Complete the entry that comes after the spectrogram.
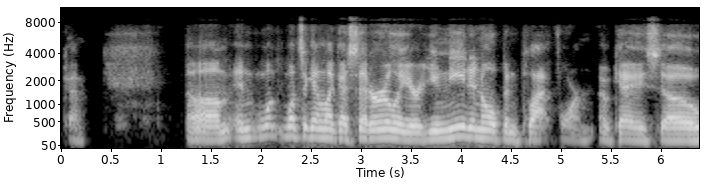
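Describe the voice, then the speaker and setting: A man with an American accent and a normal speaking voice talks at a fairly slow pace. His pitch is fairly high, with ordinary variation. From United States. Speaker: corporate strategy executive. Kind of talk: conference presentation.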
